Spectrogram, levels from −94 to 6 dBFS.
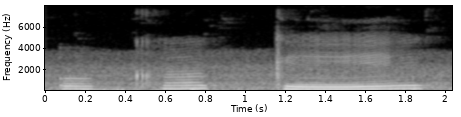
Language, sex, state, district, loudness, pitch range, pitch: Telugu, female, Andhra Pradesh, Sri Satya Sai, -12 LUFS, 215-265 Hz, 235 Hz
